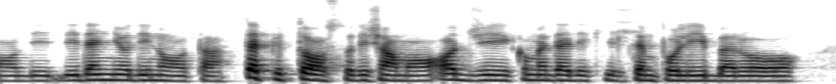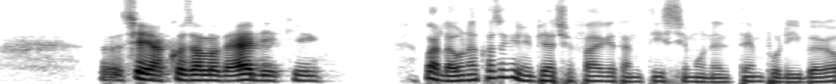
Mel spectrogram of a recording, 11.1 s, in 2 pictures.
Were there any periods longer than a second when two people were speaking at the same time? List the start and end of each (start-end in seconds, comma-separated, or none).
none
